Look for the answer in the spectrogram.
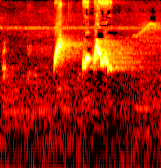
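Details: Red-whiskered bulbul singing in the morning: a brief burst of two to three bright, slurred whistled notes, rising then falling, over a faint steady high-pitched tone.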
